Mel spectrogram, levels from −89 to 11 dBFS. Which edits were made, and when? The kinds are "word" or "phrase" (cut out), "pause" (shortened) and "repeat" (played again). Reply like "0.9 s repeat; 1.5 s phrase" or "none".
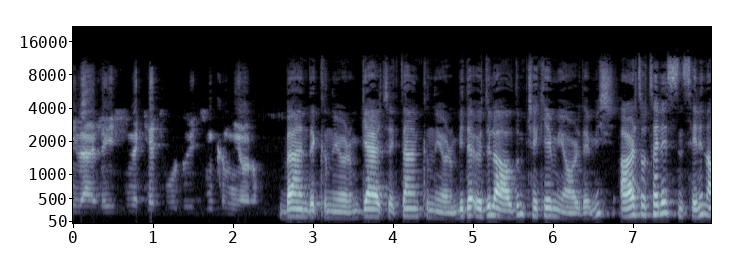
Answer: none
